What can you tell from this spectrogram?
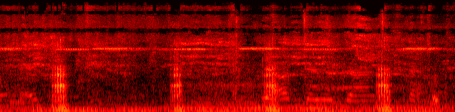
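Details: Free-range native black pigs in Albay grunt deeply, with four low, husky grunts spaced roughly a second apart over a steady rural background hum.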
